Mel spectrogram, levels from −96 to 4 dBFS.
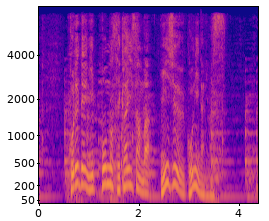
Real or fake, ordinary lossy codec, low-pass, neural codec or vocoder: fake; AAC, 32 kbps; 7.2 kHz; codec, 16 kHz, 16 kbps, FreqCodec, larger model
